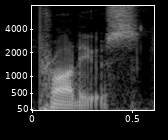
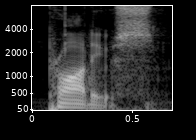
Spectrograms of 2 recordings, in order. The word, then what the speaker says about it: produce: 或者是写 fresh produce 啊。如果大家要考多益的话，哈，这个字还蛮常会出来的 produce，这个时候念成的是 produce。那如果是动词的话，它才念成 produce。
